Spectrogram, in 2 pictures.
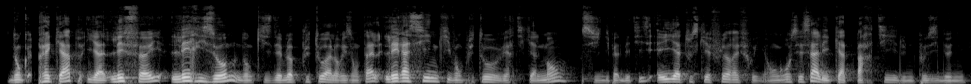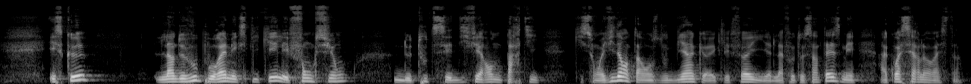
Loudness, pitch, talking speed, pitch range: -23 LUFS, 115 Hz, 265 wpm, 95-145 Hz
